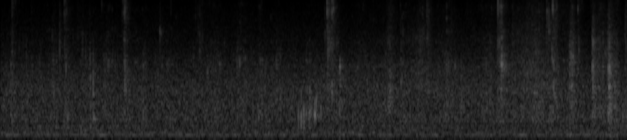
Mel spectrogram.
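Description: Faint close-up mouth sounds of a person chewing soft braised pork and rice eaten by hand: scattered small wet smacks and clicks, a few a second, over a faint steady hum.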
